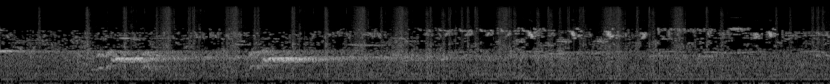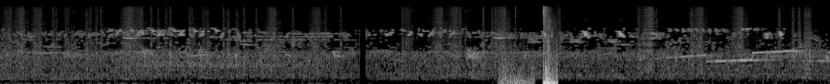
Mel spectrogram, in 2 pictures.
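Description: Hooves drum on grass as a horse gallops.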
